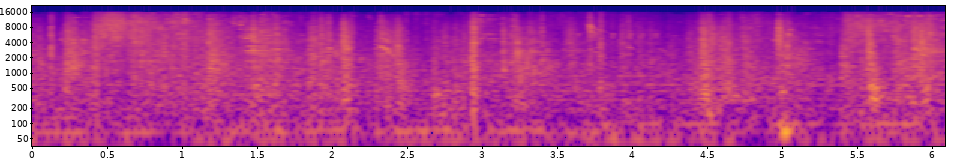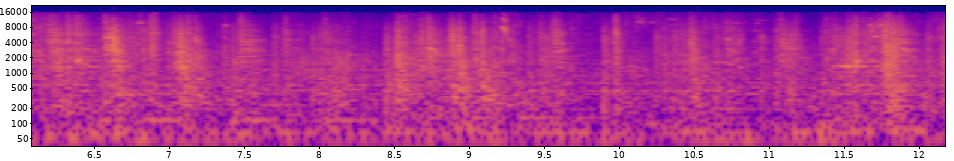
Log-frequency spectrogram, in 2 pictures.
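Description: Bullets strike and crack glass in sharp bursts.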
